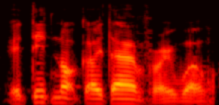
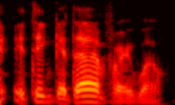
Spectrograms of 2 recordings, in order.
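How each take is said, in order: First: "did not" split apart, each word weighed; stress on did not. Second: Said in the usual way. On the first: Real, not acted.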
